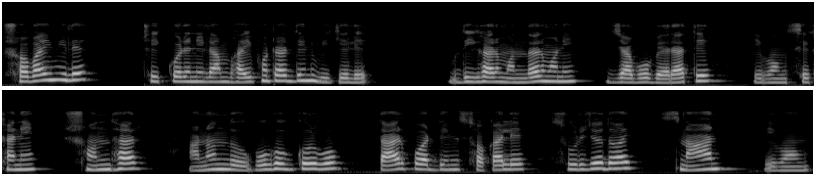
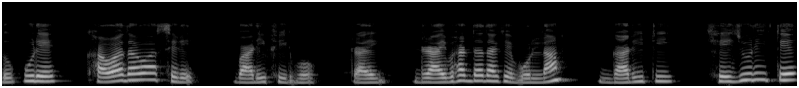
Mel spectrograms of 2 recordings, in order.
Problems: constant background noise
